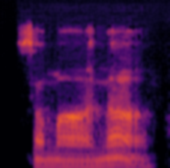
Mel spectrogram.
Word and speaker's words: samana: these words so correctly, because she read it as Sanskrit is read, right? And in Sanskrit, what happens in Sanskrit? Pran, Prana, pan. apana, vyana, samana, and udana.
